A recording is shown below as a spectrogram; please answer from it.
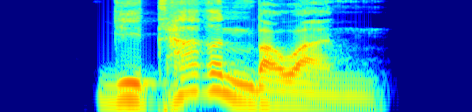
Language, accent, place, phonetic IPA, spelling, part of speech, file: German, Germany, Berlin, [ɡiˈtaʁənˌbaʊ̯ɐn], Gitarrenbauern, noun, De-Gitarrenbauern.ogg
- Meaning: dative plural of Gitarrenbauer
